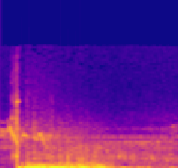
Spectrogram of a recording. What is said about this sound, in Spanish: Uno de ellos, tomando un arcabuz, hace un disparo de aviso al aire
